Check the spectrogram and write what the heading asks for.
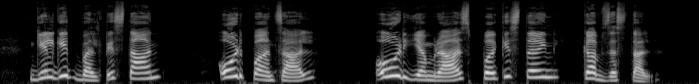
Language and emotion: Kashmiri, neutral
